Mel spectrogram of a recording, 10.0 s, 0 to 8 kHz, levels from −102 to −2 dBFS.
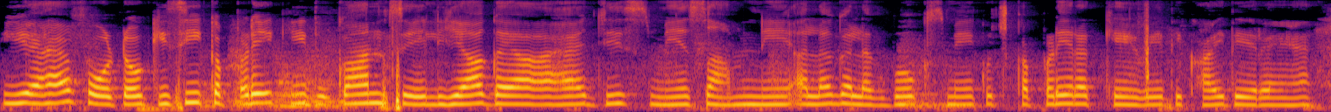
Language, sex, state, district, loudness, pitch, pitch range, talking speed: Hindi, female, Uttar Pradesh, Shamli, -18 LUFS, 220 Hz, 210-235 Hz, 145 wpm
